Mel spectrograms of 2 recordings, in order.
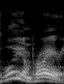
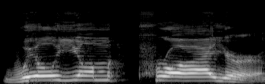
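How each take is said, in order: First: Said in the usual way. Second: Very slow, stretched, higher-pitched name; mock someone oddly dragging out their own name; mimicking drawn-out name. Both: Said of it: "why does he say his own name like that?".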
